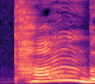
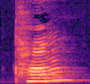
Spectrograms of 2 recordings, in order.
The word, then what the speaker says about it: thumb: और ये थंब नहीं, थम पढ़ेंगे। इसको क्या पढ़ेंगे?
